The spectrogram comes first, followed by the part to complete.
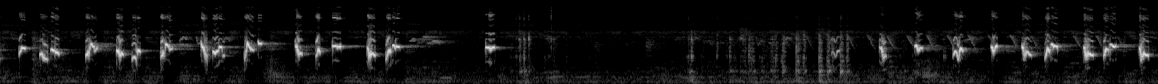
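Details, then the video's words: Sooty-headed bulbul, a lively singer with long continuous phrases, played to stimulate silent birds to sing: rapid runs of short bubbly notes around the upper-middle range, a brief pause, then a faint rattling chatter before the bubbly phrases resume. "Suara Burung Trucukan Gacor Ropel Panjang Perangsang trucukan bisu biar aktif bunyi"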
